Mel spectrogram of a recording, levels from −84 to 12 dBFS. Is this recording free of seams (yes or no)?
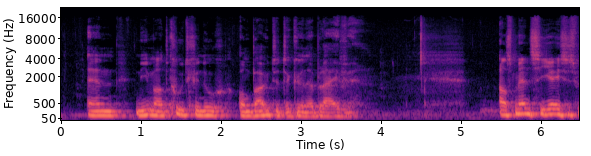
no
